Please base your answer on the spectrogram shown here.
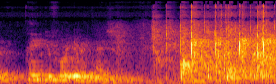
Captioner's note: applause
